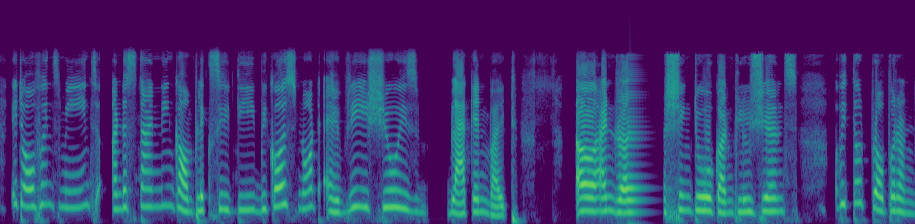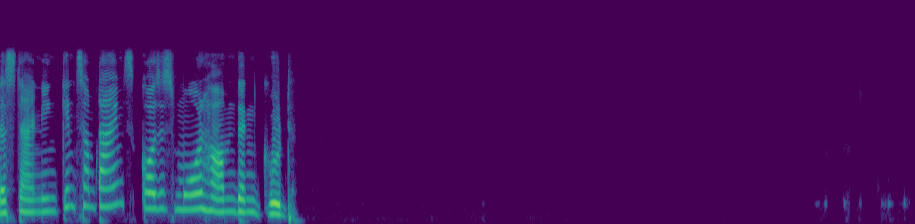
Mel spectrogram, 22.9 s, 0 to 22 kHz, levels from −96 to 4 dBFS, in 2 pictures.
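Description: Speech over a WebRTC call path shows three timing faults. At 2.75 to 2.81 s a late packet left the jitter buffer empty for a moment, so the receiver stretched the last sound by about 41 ms and then carried on from the same place. This short stall from a late packet holds one sound slightly too long, with a faint buzz or dip and nothing lost. From 7.85 to 8.31 s packets were likely held up in the network and the buffer ran dry again. This call audio freeze fills about 439 ms with a continuation of the last sound that fades into roughly 30 ms of silence before the speech resumes where it stopped, leaving a gap with nothing missing. From 21.02 to 22.82 s the jitter buffer, now holding more audio than it wants, performed a speed-up. It cut many short pitch-period pieces, about 0.3 s in total, so the speech plays at 114% speed at unchanged pitch and sounds rushed.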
